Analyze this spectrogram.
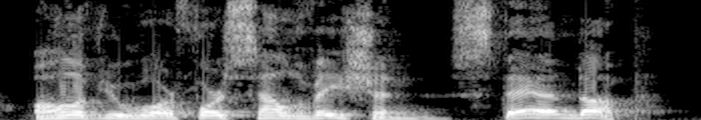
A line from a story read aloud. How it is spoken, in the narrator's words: in hopes of arousing the sleeping man, the preacher called out in a towering voice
